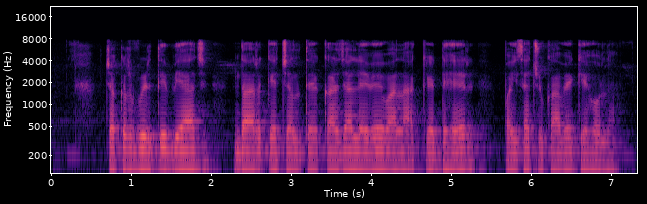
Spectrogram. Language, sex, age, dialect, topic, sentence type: Bhojpuri, male, <18, Southern / Standard, banking, statement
